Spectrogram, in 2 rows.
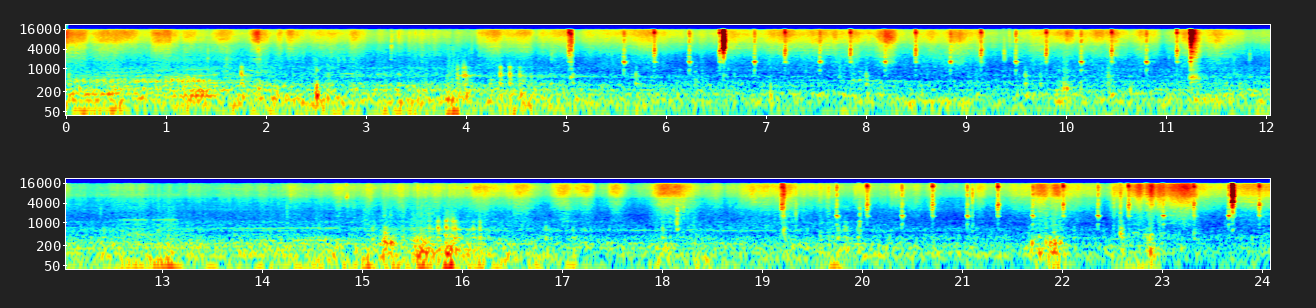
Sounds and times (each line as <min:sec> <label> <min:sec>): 0:00.0 Ride in car 0:24.0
